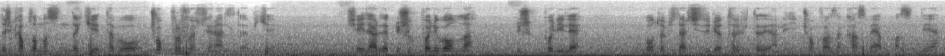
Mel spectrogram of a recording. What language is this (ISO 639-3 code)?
tur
